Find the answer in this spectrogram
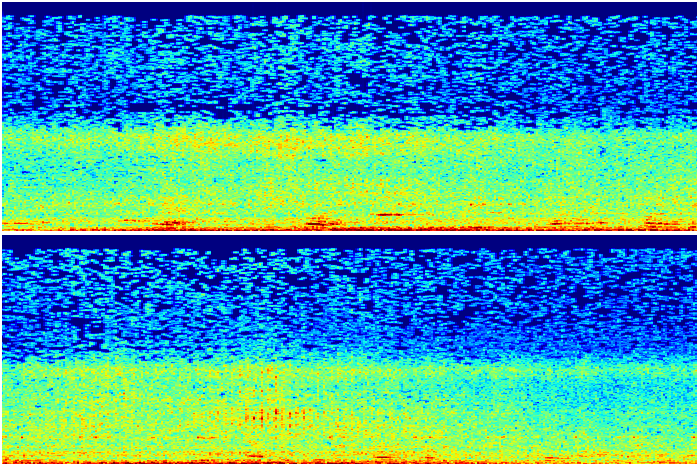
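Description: A motor vehicle engine rumbling steadily, strongest in the first few seconds and easing toward the end, with faint voices in the background.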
